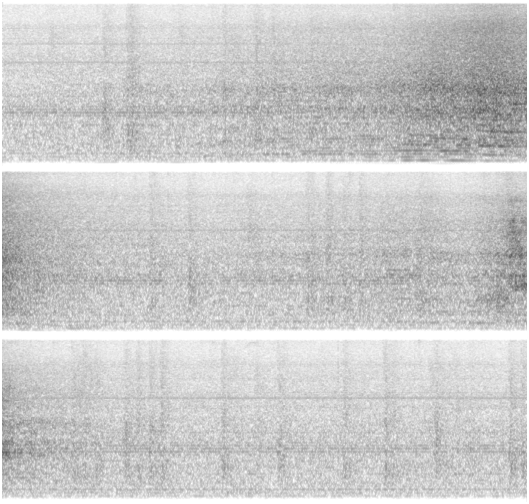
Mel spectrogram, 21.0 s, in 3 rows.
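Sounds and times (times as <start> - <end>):
low hum of a city at night in PingTung Taiwan: 0.2 - 20.9
vehicle passing: 1.3 - 16.4.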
